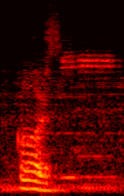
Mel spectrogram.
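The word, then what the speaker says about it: corps: This is कोर्स, इसकी P silent होती है, कोर्स।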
